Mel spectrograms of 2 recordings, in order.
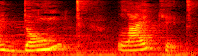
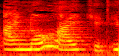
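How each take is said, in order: First: "I don't like it" with a clear "don't"; correct version. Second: Put-on "I know like it" with the child's wrong "know"; wrong version. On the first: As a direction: slowly say "don't" right. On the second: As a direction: say "know" where "don't" belongs. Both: Shown as a demonstration. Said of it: "E o certo é".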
